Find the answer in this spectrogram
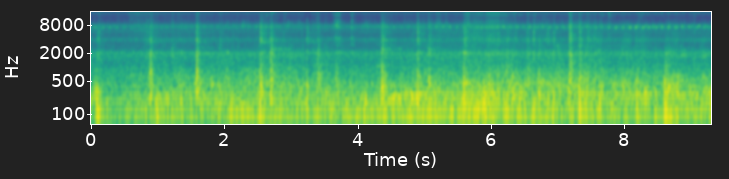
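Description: Indian Railways passenger coach rolling along the rails, heard from the side of the moving train: a steady rumble of wheels on track broken by irregular sharp clacks as the wheels cross rail joints and points.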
